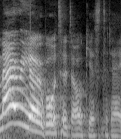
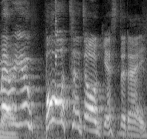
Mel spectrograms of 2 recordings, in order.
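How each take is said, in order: First: The stress falls on the word Mario. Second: The stress falls on the word bought. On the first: It was Mario, not Maria. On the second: He bought it, he did not steal it.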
